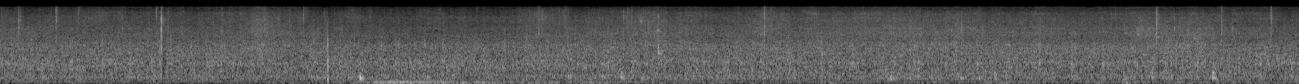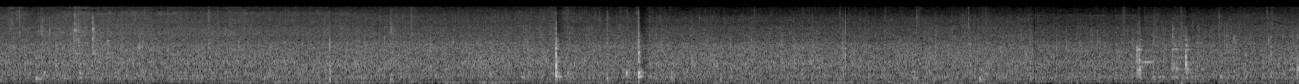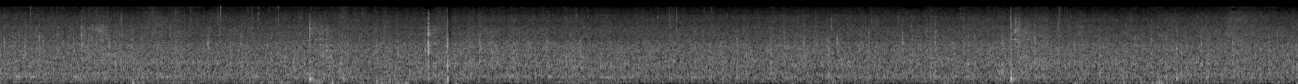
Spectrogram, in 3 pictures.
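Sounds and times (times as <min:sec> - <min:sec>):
rain hissing on surfaces: 0:00.0 - 0:38.9
cookware clinks and clicks: 0:24.3 - 0:25.1.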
